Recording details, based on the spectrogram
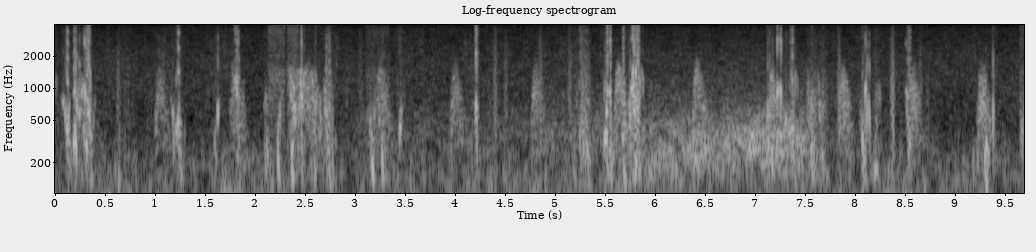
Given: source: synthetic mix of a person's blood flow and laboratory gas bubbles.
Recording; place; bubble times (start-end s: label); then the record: Doppler ultrasound of blood flow; subclavian vein
0.00-0.02 s: bubbles
0.05-0.40 s: bubbles
1.15-1.30 s: bubbles
1.58-1.67 s: bubbles
1.78-1.89 s: bubbles
2.08-2.81 s: bubbles
3.10-3.33 s: bubbles
3.41-3.50 s: bubbles
4.19-4.25 s: bubbles
5.17-5.36 s: bubbles
5.45-5.90 s: bubbles
7.10-7.44 s: bubbles
7.51-7.72 s: bubbles
8.03-8.26 s: bubbles
8.49-8.59 s: bubbles
9.35-9.42 s: bubbles
9.64-9.70 s: bubbles
From the record:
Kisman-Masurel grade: 232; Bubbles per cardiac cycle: several, 3 to 8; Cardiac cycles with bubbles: 50 to 99%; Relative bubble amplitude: moderate (0.250 to 0.450); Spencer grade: 3 (all of the cardiac periods contain showers or single bubble signals, but not dominating or overriding the cardiac motion signals); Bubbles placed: anywhere in the cardiac cycle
